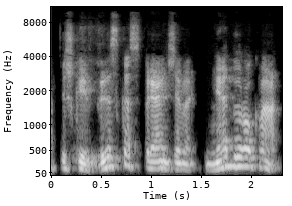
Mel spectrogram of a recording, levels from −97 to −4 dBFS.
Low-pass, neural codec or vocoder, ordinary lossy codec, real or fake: 9.9 kHz; vocoder, 44.1 kHz, 128 mel bands every 256 samples, BigVGAN v2; MP3, 64 kbps; fake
